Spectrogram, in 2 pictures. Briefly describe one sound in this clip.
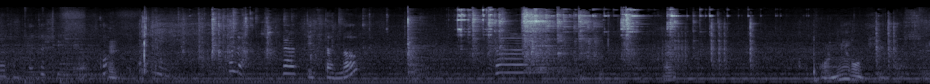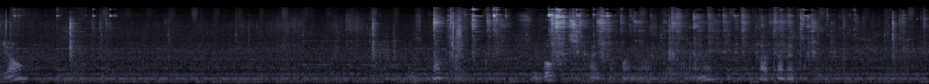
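A wire cage door rattles and clicks as a hand handles it.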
